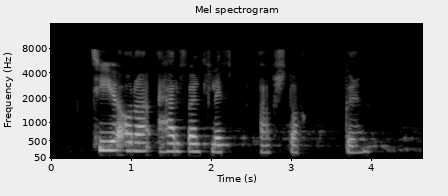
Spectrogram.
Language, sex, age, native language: Icelandic, female, 18-19, Icelandic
